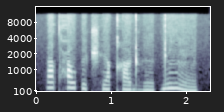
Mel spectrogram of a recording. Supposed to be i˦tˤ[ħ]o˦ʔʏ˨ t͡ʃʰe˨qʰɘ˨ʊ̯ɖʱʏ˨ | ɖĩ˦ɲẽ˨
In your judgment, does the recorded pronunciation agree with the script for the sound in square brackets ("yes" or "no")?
yes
